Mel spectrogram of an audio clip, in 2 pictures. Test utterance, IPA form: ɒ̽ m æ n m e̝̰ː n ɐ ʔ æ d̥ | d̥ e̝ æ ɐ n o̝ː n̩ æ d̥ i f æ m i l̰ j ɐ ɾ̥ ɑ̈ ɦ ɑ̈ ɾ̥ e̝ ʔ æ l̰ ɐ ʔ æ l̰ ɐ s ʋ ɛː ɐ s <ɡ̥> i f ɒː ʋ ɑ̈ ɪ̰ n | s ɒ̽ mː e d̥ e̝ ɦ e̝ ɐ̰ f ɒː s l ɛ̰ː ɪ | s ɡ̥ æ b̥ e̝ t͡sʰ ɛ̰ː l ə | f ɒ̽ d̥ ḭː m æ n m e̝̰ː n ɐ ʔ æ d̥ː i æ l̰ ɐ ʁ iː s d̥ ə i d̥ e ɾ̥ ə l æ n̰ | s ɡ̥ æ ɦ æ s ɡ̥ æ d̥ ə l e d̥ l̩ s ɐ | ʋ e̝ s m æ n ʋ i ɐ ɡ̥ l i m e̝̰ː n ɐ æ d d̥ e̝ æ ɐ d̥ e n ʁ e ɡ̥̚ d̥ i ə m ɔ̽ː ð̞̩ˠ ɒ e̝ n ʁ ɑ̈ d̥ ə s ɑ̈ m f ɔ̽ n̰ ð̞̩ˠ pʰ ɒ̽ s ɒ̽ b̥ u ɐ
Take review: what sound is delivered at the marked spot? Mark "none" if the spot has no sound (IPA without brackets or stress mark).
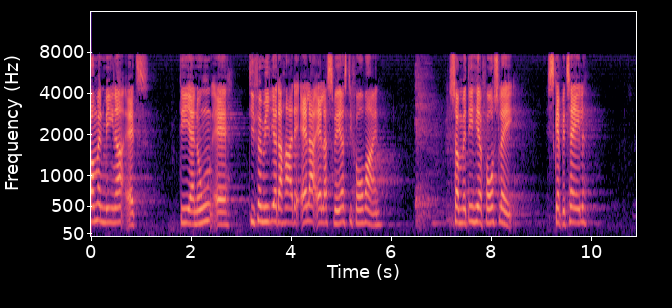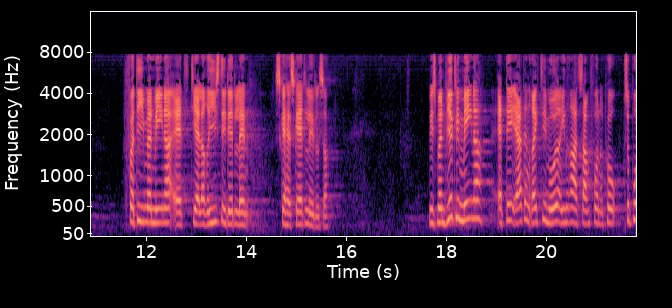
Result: d̥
